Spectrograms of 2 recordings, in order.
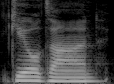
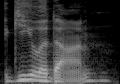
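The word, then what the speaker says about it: Ghealdan: In the original audiobooks, in the beginning of the book, they pronounce Gildan, Giladon. And then later on, they self-correct, I guess.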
